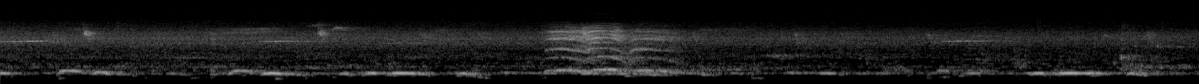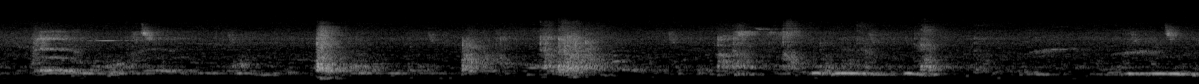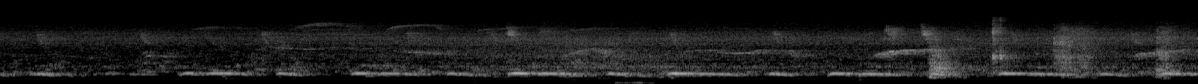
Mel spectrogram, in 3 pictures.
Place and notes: вулиця Трудова, Костянтинівка, Донецька область, Украина - тайный разговор
Шум ветра, воркование голубей и голоса двух собеседниц
Звук: Zoom H2n и Boya 1000l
